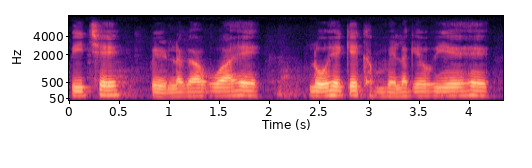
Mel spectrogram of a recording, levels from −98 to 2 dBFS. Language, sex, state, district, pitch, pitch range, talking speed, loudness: Hindi, male, Uttar Pradesh, Lalitpur, 115 Hz, 105-120 Hz, 150 wpm, -17 LUFS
